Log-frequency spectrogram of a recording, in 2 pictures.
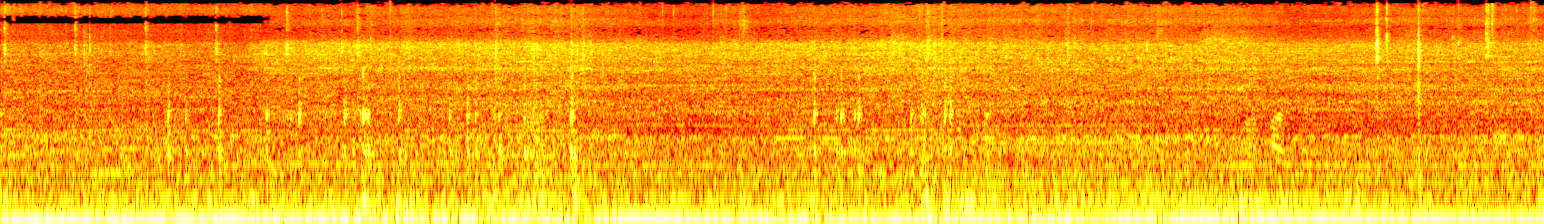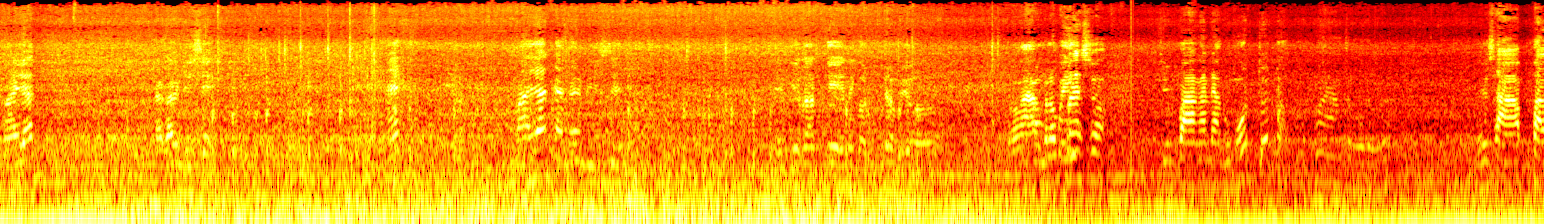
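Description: Steady low rumble of a Mitsubishi Canter-based microbus's engine and road noise, heard from inside the cabin while the bus is under way. In the second half, people in the cabin talk briefly now and then.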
